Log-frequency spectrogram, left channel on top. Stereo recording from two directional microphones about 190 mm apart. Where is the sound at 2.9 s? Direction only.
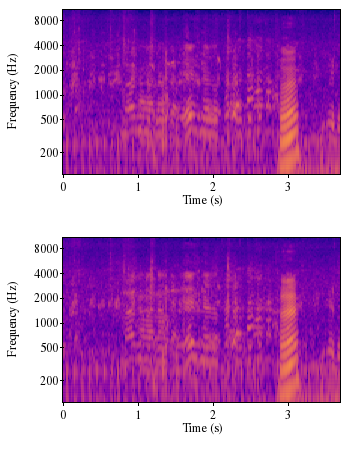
25° left (ahead or behind).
